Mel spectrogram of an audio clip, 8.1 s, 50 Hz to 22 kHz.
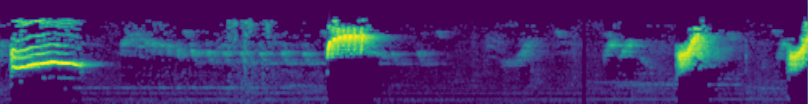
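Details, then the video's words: Kapas tembak bird giving a whistled note with a rising-falling harmonic sweep, then harsh buzzy bursts near 3.3 and 6.8 seconds and again at the end, with a low steady hum and faint chirps behind. "suara burung kapas tembak kok gak enak ya"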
